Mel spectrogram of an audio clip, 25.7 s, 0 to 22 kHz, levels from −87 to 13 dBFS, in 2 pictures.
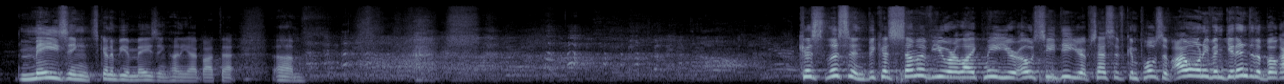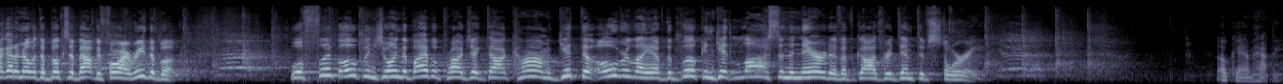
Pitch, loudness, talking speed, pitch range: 240 Hz, -21 LUFS, 155 wpm, 210-275 Hz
